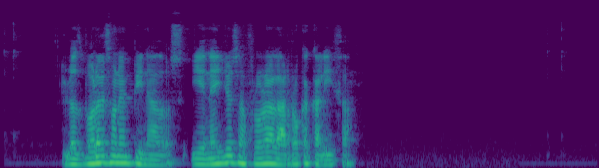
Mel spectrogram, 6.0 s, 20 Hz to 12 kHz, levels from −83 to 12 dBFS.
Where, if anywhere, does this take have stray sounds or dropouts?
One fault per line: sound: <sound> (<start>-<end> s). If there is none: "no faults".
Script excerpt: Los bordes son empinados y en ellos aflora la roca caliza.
no faults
